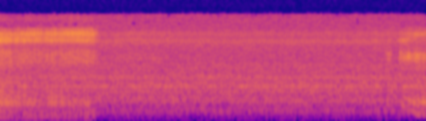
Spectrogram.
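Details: English Bulldog snoring in sleep after a busy day, also barking and running in his sleep, recorded on a Flip Video camera; loud, rough snoring breaths separated by a quieter stretch.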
